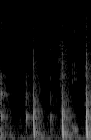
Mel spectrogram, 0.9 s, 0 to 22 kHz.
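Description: Three short, dull knocks on the hard cardboard box of a Friday the 13th deluxe Blu-ray set, each dying away almost instantly with a low, solid thud. The box is tapped to show it is rigid and sturdy, unlike a flimsy box.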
